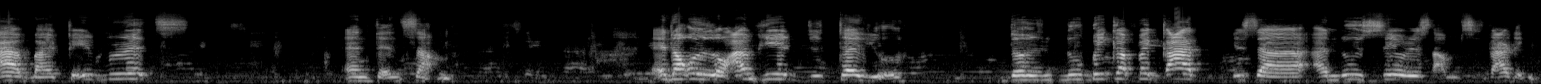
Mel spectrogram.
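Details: Adult woman speaking; post-stroke speech.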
